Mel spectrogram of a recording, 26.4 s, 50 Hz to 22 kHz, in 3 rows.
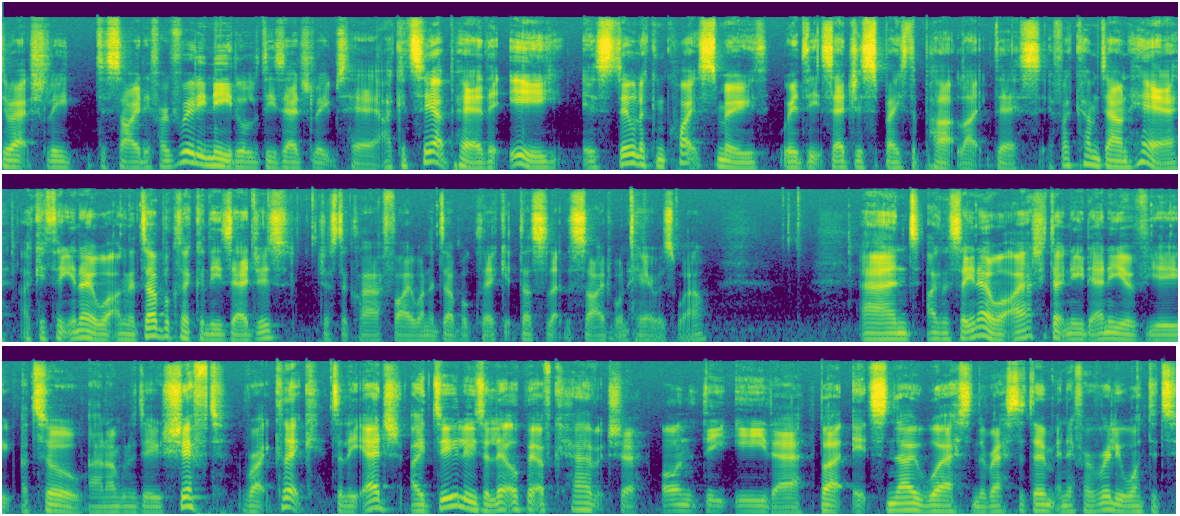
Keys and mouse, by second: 2.8 alt+middle click, 6.7 alt+middle click, 8.4 alt+middle click, 9.2 click, 10.3 space, 11.1 alt+click, 13.1 space, 14.2 space, 14.7 alt+middle click, 15.6 shift+click, 16.9 shift+click, 18.6 shift+right click, 20.4 alt+middle click, 23.6 alt+middle click, 25.0 right click.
